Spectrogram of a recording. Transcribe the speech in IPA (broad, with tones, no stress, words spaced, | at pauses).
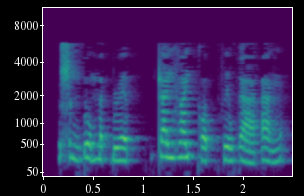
ʂə˨˩˨ŋɗo˨˩˨ma˨˩t̚ ɹɛ˨˩p̚ | ʈa˧jva˧˥j kɔ˨˩t̚ fe˨˩wɗaː˨˩˨ ʔa˨˩˨ŋ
